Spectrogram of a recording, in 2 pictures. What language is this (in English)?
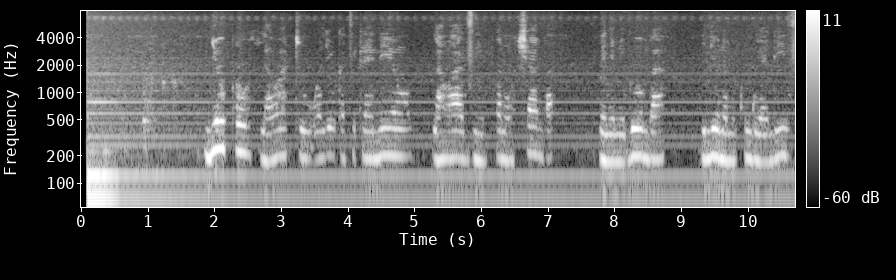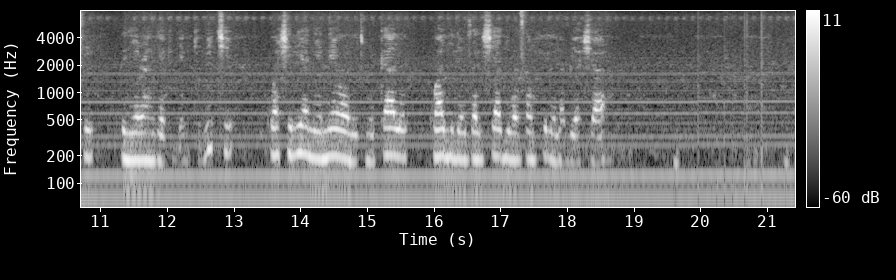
Swahili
